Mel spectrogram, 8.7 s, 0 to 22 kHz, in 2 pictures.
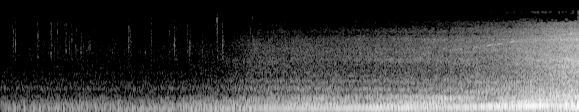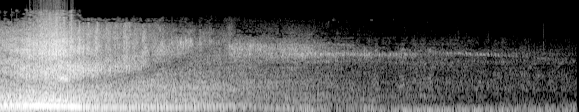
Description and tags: Diesel Drive by #3 MZ000007
Ford F350 highly modified diesel engine with after-market turbo drives past, another pass
Recorded with Marantz PMD660 & Sennheiser e835 Mic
